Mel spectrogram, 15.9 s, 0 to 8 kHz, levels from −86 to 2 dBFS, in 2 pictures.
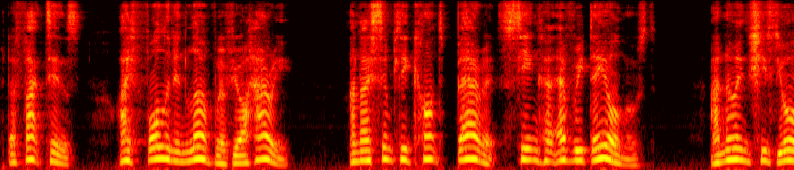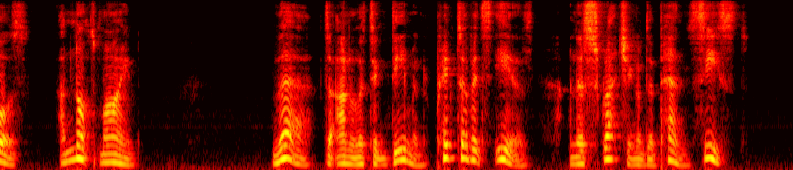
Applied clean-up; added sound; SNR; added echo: none; none; none; none.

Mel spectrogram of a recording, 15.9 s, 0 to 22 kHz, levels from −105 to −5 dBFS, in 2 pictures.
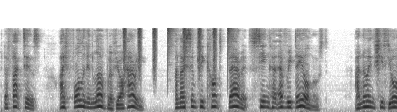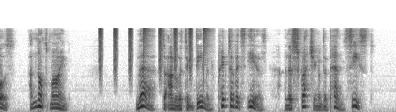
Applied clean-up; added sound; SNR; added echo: none; Rattle (instrument); 4 dB; none.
